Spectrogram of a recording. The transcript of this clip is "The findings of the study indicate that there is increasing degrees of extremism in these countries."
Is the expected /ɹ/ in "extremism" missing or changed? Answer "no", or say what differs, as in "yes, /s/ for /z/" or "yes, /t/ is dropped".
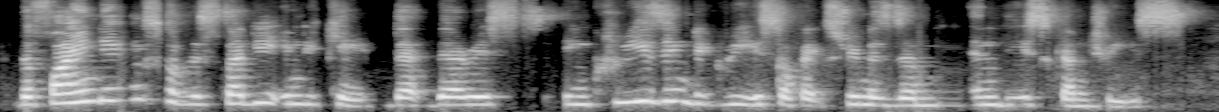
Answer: no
